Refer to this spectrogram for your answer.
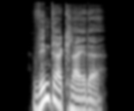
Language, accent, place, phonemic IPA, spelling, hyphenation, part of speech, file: German, Germany, Berlin, /ˈvɪntɐˌklaɪ̯də/, Winterkleide, Win‧ter‧klei‧de, noun, De-Winterkleide.ogg
- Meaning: dative singular of Winterkleid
